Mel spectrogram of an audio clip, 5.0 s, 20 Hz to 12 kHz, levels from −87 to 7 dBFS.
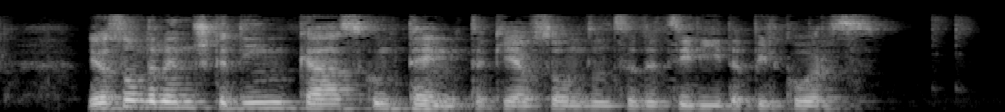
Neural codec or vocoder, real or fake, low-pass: none; real; 7.2 kHz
